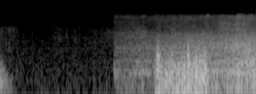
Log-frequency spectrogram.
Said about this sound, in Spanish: Hoy mi detalle es desde, desde la calle, desde el día a día, con el ruido de la gente pasando, el autobús, los demás coches, y ahí, entre el ruido, está el Señor.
